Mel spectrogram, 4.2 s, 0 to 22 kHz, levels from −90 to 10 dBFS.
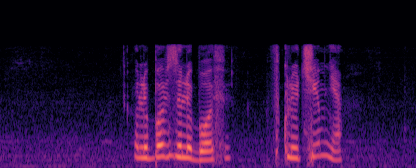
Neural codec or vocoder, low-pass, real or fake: vocoder, 44.1 kHz, 128 mel bands every 512 samples, BigVGAN v2; 7.2 kHz; fake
